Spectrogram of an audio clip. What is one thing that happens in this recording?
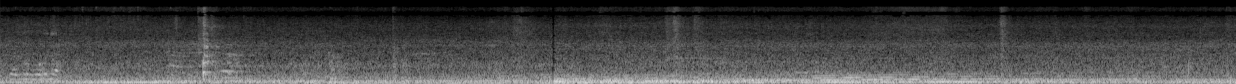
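Cardboard boxes thump as they are set down.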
